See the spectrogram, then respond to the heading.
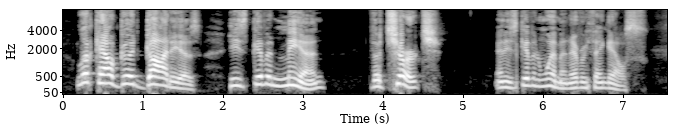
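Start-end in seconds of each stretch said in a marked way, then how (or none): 0.2-4.7 loud, jubilant, gushing, excited exclamation. Retelling what people said to the speaker, imitating loud excited speech. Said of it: "they were just so loud in it".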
